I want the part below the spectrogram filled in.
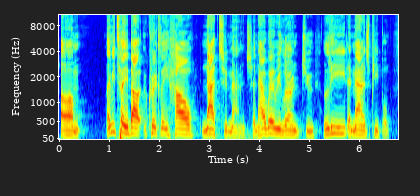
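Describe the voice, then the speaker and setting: Recorded very cleanly against a silent background, a man with a New York accent speaks at a medium pitch with lively intonation. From New York City. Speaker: conference speaker, practice owner. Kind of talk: conference talk with personal stories. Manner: animated.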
